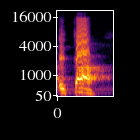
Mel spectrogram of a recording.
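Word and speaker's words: אֵיכָה: Esa palabra dice que esa palabra como en hebreo se pronuncia Eka, la cual expresa desmayo.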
